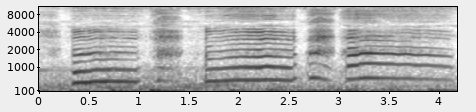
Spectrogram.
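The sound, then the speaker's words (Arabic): A child crying in a few drawn-out, high-pitched wailing sobs, each starting with a sharp rise and then holding a strained, tonal cry, separated by short breaths. “شو بكي يا حلوي؟ لسه رجلك عم تجعيك؟ لك ليش عم تبكي؟”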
